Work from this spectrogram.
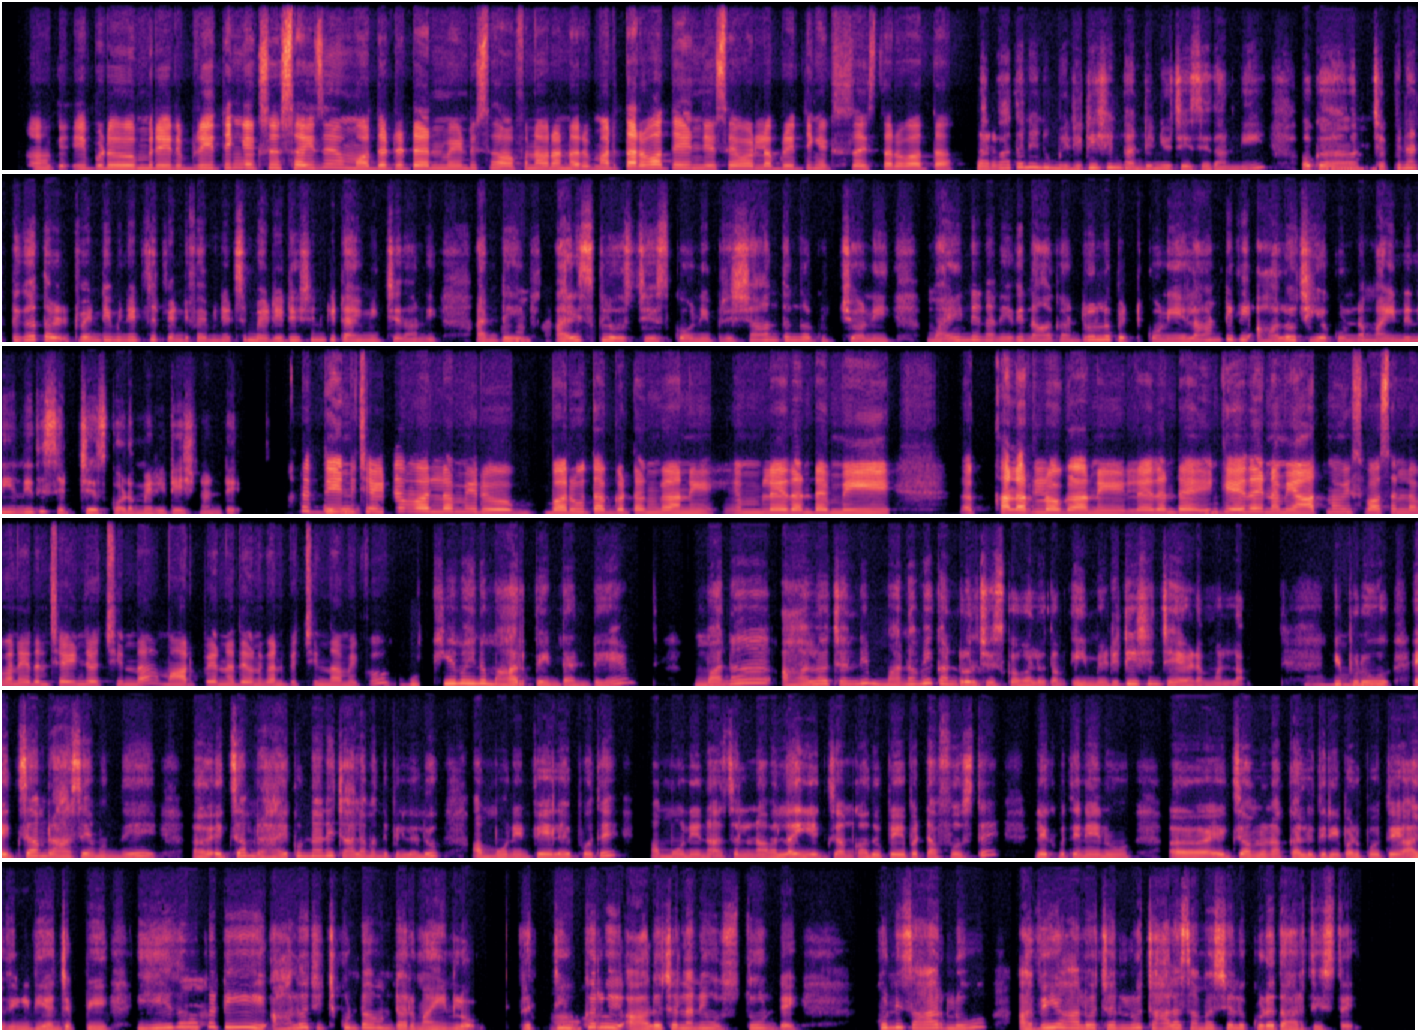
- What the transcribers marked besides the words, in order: in English: "బ్రీతింగ్ ఎక్సర్సైజ్"; in English: "టెన్ మినిట్స్, హాఫ్ యాన్ అవర్"; tapping; in English: "బ్రీతింగ్ ఎక్సర్సైజ్"; in English: "మెడిటేషన్ కంటిన్యూ"; in English: "ట్వెంటీ మినిట్స్, ట్వెంటీ ఫైవ్ మినిట్స్ మెడిటేషన్‌కి"; other background noise; in English: "ఐస్ క్లోజ్"; in English: "మైండ్‌ననేది"; in English: "కంట్రోల్‌లో"; in English: "మైండ్‌ని"; in English: "సెట్"; in English: "మెడిటేషన్"; in English: "కలర్‌లో"; in English: "చేంజ్"; in English: "కంట్రోల్"; in English: "మెడిటేషన్"; in English: "ఎగ్జామ్"; in English: "ఎగ్జామ్"; in English: "ఫెయిల్"; in English: "ఎగ్జామ్"; in English: "పేపర్"; in English: "ఎగ్జామ్‌లో"; in English: "మైండ్‌లో"
- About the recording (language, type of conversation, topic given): Telugu, podcast, ఒక చిన్న అలవాటు మీ రోజువారీ దినచర్యను ఎలా మార్చిందో చెప్పగలరా?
